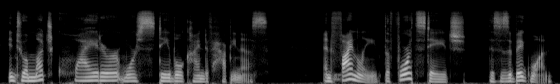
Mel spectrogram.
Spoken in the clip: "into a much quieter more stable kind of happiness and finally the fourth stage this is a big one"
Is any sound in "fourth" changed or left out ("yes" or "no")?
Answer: no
